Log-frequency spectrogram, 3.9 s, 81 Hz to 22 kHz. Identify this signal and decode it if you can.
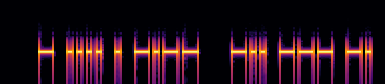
Morse code, heard as a keyed tone, about 25 wpm, 700 Hz. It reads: THEY DON
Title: Easy Phrases 25wpm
